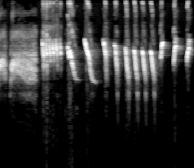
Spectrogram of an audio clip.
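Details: Long-tailed shrike singing in gacor style, played to stir quiet shrikes into song and to train young birds: a buzzy rasp at first, then a fast run of downslurred squeaky notes.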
